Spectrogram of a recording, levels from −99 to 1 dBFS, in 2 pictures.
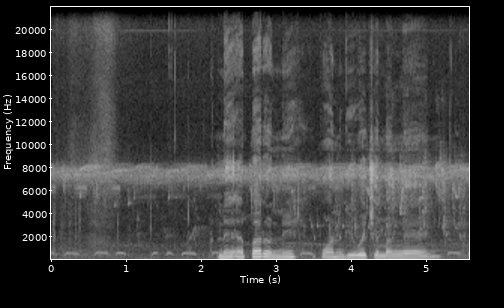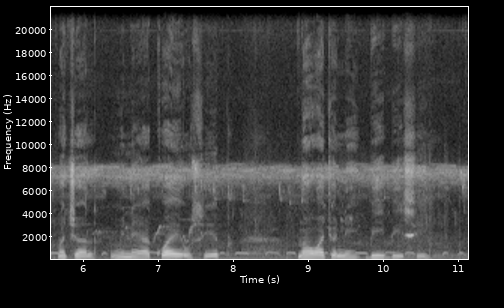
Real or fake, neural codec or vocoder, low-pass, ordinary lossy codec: real; none; none; none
